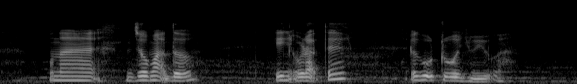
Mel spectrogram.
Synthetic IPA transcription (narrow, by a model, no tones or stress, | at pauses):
ɔnad͡ʒɔmaʔd̪ɔ | iɲɔɽa̰ʔt̪ɛ | əɡuʔʈuwəɲɦujṵʔa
